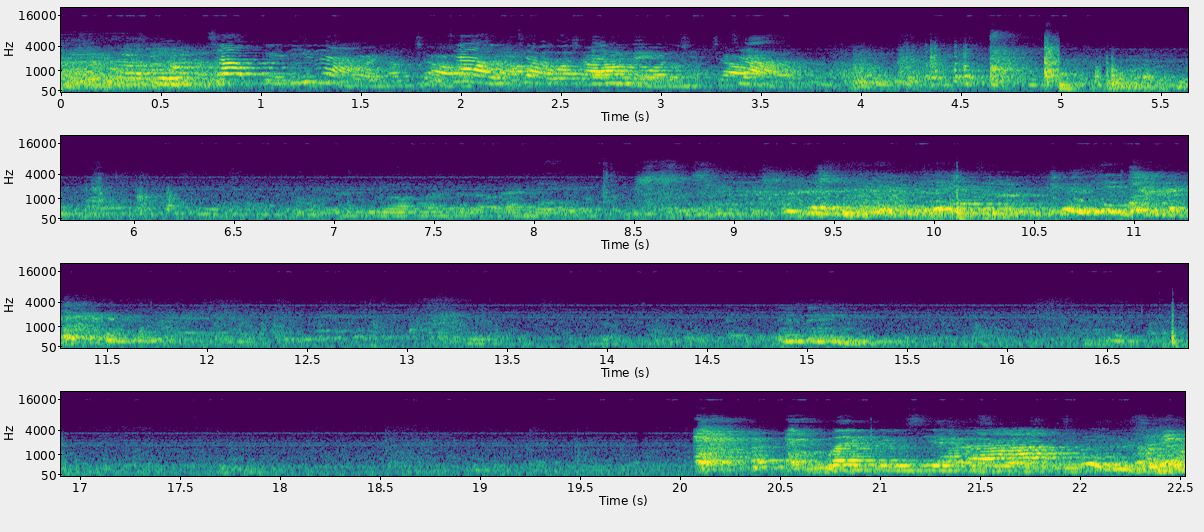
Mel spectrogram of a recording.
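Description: A woman speaks into a telephone with animation, heard from across a hall.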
